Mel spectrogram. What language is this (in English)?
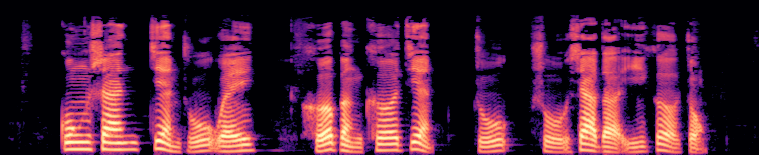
Chinese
